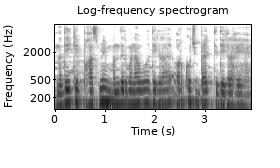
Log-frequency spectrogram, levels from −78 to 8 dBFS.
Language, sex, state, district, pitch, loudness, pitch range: Hindi, male, Uttar Pradesh, Lalitpur, 145 Hz, -16 LUFS, 135-150 Hz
